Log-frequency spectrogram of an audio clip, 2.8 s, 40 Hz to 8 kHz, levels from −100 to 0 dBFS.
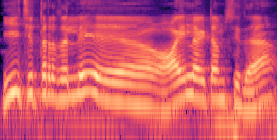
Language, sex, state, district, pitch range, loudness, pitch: Kannada, male, Karnataka, Koppal, 165-225 Hz, -13 LUFS, 195 Hz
